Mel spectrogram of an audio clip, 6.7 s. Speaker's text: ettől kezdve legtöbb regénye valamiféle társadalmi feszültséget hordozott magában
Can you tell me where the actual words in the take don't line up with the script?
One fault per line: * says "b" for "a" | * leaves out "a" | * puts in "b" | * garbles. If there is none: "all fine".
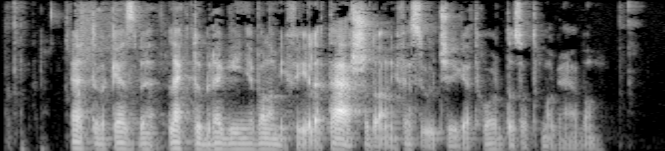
all fine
